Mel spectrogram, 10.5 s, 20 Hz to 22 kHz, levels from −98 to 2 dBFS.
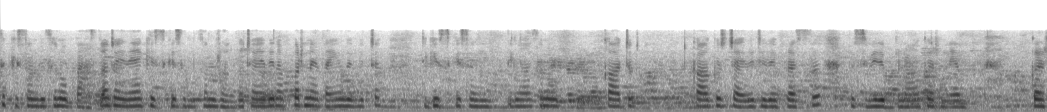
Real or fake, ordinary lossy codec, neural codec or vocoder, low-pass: real; none; none; 7.2 kHz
